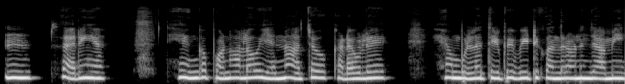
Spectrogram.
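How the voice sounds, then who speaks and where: Woman voicing a fretful cartoon mother, high voice, slightly dull dry recording. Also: flat delivery, normal speed, no room sound, close to an everyday voice. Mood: anxious. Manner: fretful, pleading. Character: anxious middle-aged mother, pleading and prayerful. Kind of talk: cartoon voice acting.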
